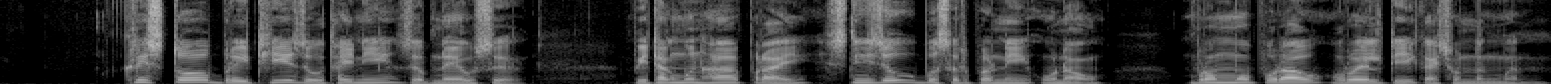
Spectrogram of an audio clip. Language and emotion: Bodo, neutral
